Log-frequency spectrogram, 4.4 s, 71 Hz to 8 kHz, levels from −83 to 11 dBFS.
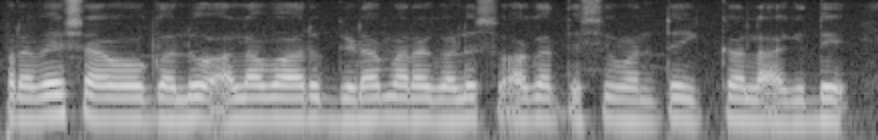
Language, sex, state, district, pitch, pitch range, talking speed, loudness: Kannada, male, Karnataka, Bangalore, 150 Hz, 145-150 Hz, 80 wpm, -13 LUFS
